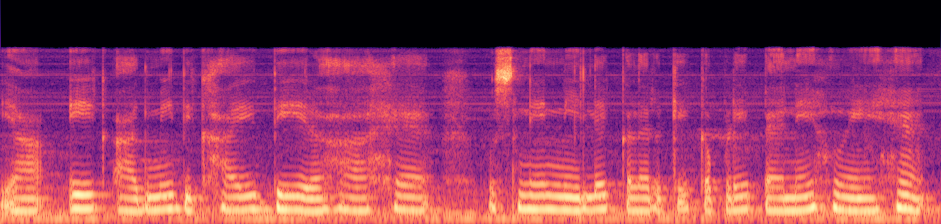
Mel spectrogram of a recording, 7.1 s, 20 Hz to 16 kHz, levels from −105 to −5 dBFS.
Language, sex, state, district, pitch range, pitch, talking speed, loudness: Hindi, female, Gujarat, Valsad, 170-190 Hz, 175 Hz, 125 wpm, -15 LUFS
